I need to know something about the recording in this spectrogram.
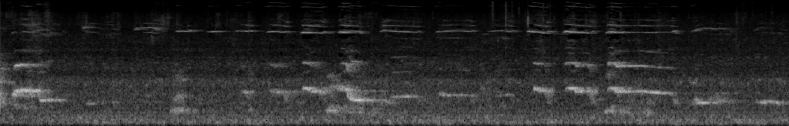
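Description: Dogs whining and howling in a shelter kennel: a string of short, high cries, many falling in pitch, with a louder yelp at the start and another about four seconds in.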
